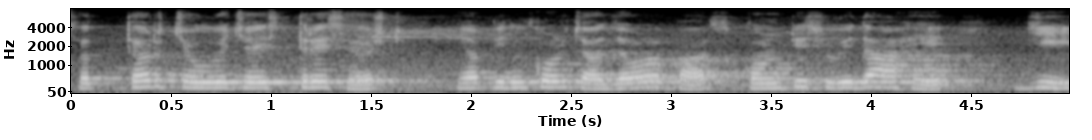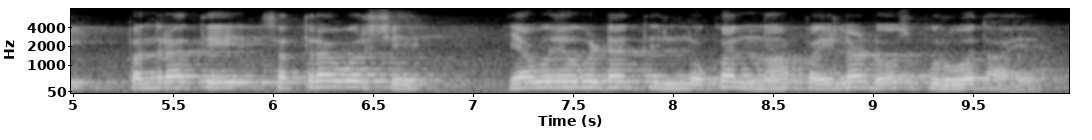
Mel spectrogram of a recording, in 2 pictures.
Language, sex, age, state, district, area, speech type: Marathi, male, 18-30, Maharashtra, Sindhudurg, rural, read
